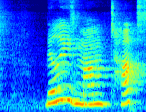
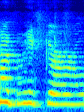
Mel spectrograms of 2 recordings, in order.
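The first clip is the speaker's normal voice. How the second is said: usual speaking voice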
